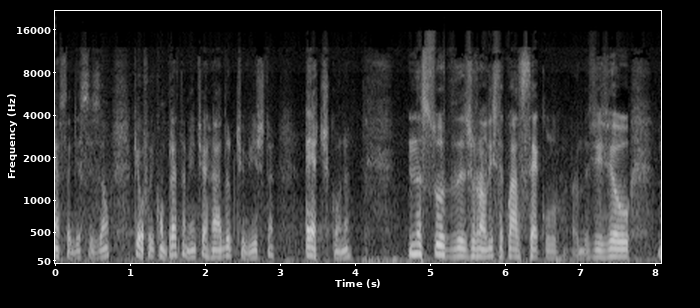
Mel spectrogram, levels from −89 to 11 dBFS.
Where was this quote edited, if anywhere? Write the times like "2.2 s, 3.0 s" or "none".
1.2 s, 2.4 s, 5.2 s, 6.2 s, 7.1 s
